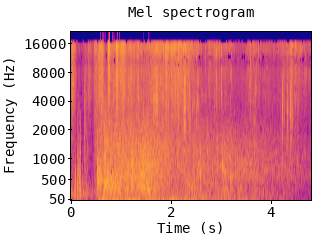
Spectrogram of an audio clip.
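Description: A massive oil refinery explosion with its shockwave: a sudden, loud, deep boom bursts in and then rolls on as a heavy rumble that slowly dies away over several seconds.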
